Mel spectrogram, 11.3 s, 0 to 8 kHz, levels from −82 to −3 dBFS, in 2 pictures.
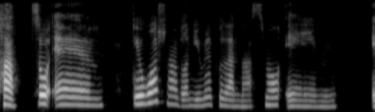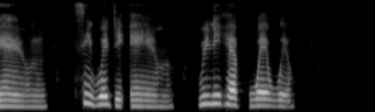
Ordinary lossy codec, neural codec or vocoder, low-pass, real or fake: none; codec, 16 kHz, 1.1 kbps, Voila-Tokenizer; 7.2 kHz; fake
